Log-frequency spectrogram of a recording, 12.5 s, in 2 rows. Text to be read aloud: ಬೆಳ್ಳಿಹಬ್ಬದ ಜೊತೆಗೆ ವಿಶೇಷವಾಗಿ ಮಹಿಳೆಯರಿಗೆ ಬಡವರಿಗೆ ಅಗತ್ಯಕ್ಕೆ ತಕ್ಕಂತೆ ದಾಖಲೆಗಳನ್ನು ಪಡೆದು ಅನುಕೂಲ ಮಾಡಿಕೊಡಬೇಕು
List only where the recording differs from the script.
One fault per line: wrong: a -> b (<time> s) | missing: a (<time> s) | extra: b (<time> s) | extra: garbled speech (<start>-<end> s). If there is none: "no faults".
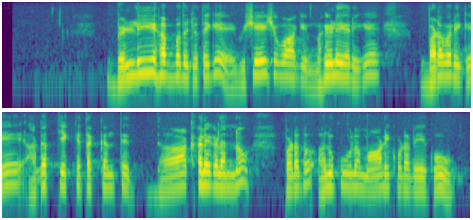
no faults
